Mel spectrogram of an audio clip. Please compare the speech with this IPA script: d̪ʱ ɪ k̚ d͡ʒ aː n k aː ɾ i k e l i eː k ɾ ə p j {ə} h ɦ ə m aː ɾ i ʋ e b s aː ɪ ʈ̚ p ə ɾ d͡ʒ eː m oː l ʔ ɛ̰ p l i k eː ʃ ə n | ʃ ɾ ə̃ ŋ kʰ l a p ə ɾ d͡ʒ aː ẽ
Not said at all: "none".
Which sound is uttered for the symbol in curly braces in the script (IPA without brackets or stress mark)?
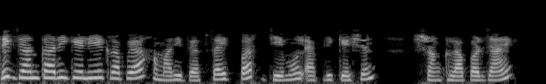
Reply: a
